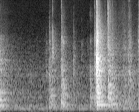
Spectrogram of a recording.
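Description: Overwrap film and a cigarette pack being handled on an overwrapping machine: a few faint clicks and one brief rustle of film about one and a half seconds in as the pack is drawn across the machine.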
